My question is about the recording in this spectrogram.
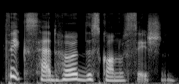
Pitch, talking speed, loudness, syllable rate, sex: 210 Hz, 165 wpm, -18 LUFS, 4.7 syllables/s, female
